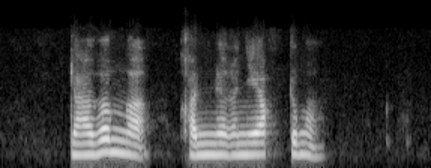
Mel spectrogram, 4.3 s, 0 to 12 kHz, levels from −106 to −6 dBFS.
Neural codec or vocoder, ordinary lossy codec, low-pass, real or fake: none; Opus, 16 kbps; 7.2 kHz; real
